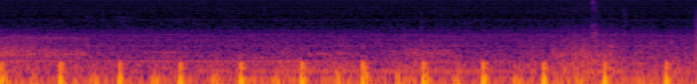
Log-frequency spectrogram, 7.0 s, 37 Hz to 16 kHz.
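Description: Steady low thumps, about 100 a minute, under a soft hum: a regular heartbeat.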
